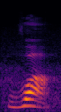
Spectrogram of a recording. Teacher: दांतों में भी जीभ लग जाती है और होठ भी गोल हो जाता है, वो दंत्योष्ठ हो जाता है, दंत्योष्ठ।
